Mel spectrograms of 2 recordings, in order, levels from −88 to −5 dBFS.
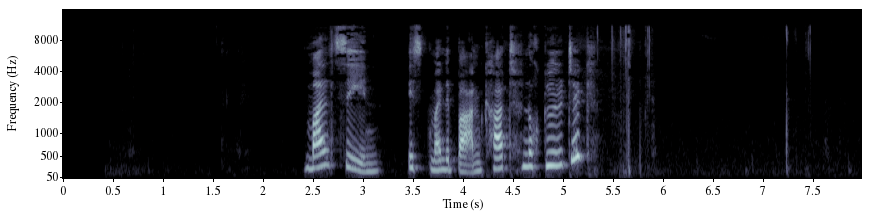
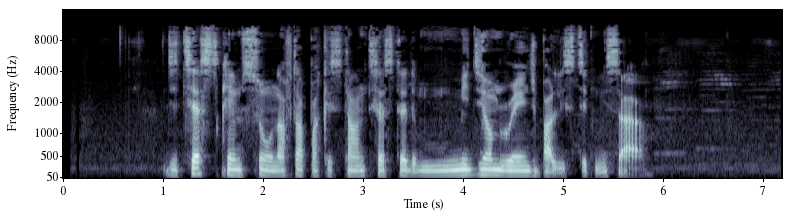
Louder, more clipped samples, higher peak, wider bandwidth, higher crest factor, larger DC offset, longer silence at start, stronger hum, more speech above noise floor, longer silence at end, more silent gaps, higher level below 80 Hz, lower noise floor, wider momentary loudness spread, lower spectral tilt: second, -31 LUFS vs -22 LUFS; neither; second, -12 dBFS vs -2 dBFS; about the same, 11.5 kHz vs 11.5 kHz; about the same, 22 dB vs 22 dB; neither; first, 2.4 s vs 1.05 s; neither; first, 52 dB vs 35 dB; first, 2.3 s vs 0.6 s; neither; second, -82 dBFS vs -58 dBFS; first, -83 dBFS vs -57 dBFS; first, 18 LU vs 7 LU; about the same, -3 dB/octave vs -3.5 dB/octave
